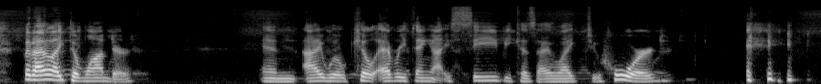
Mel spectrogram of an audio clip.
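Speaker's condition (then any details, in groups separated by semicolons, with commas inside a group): No condition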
